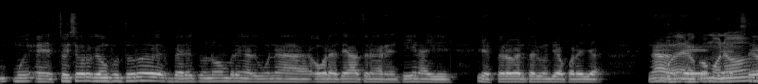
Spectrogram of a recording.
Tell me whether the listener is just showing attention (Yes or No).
No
